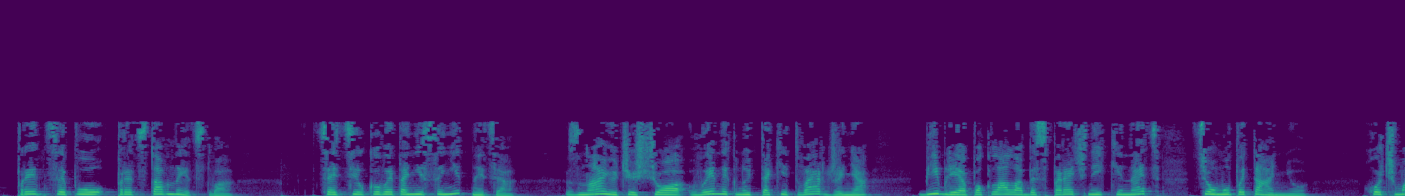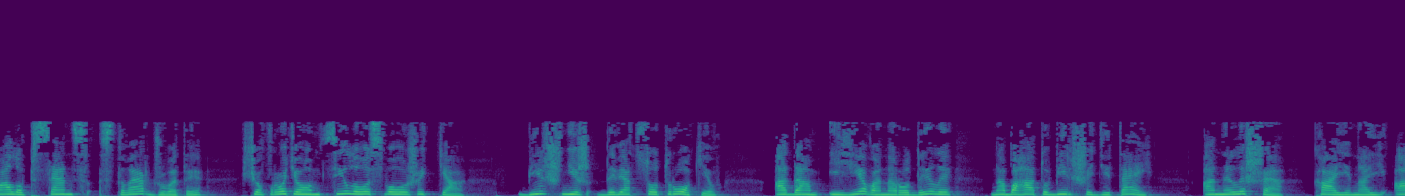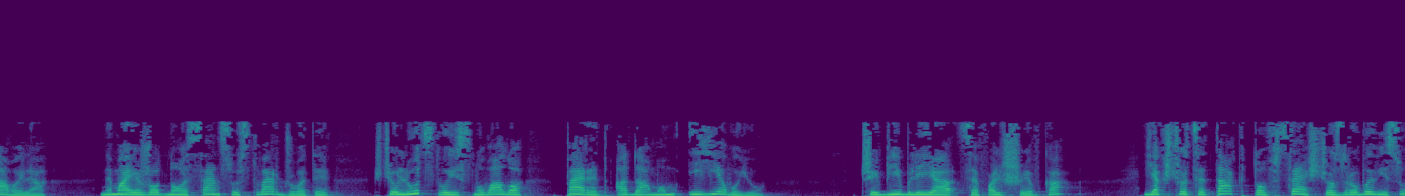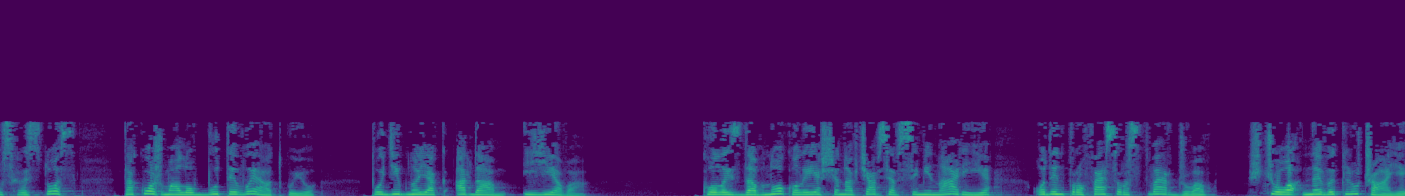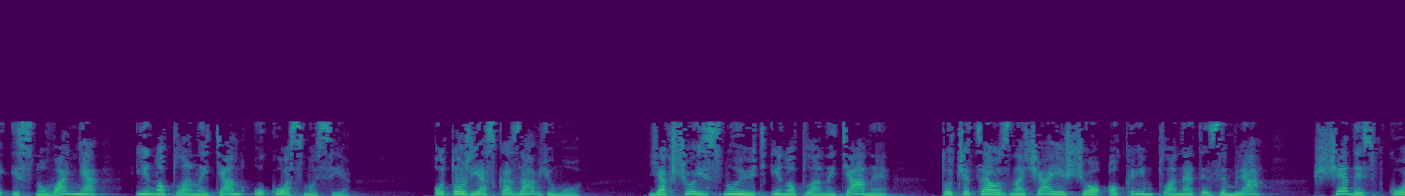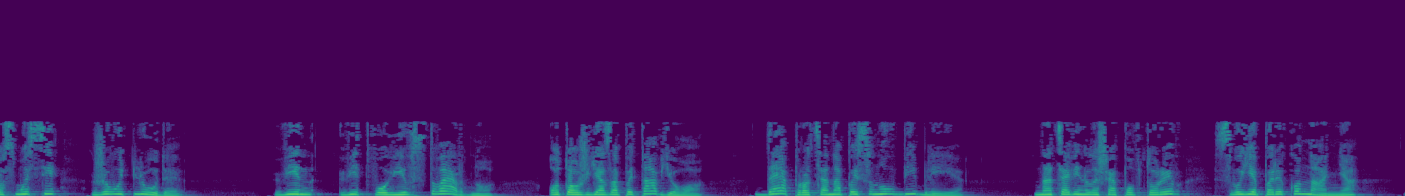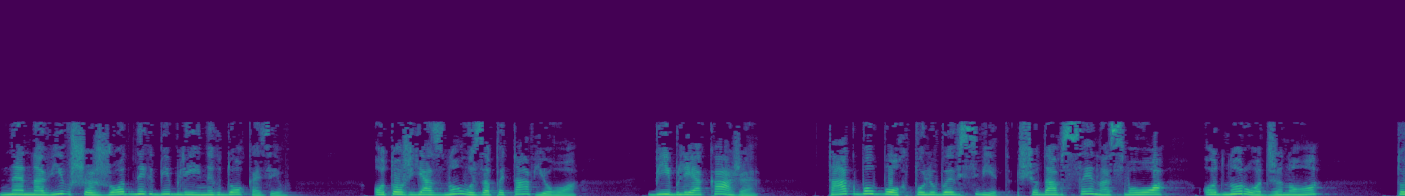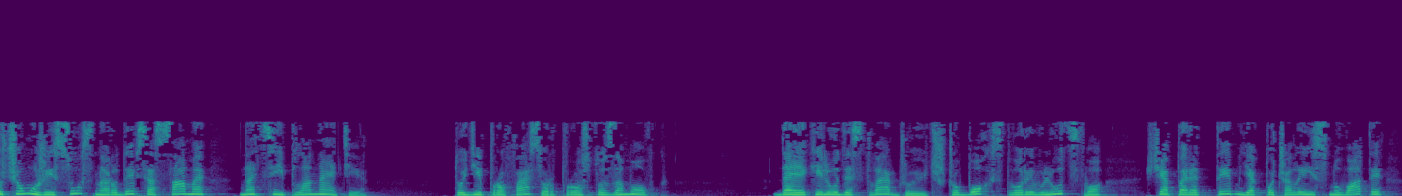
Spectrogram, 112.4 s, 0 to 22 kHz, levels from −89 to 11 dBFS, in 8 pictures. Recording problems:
garbled, watery; slightly; nothing above 8 kHz

